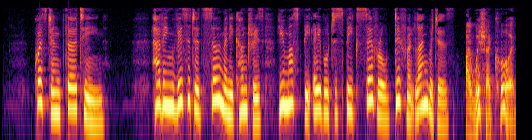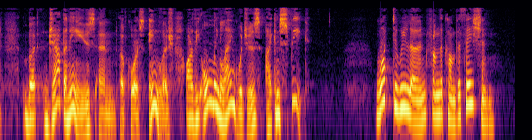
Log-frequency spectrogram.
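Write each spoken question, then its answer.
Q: What do we learn from the conversation?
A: The speaker can speak only two languages: Japanese and English.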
